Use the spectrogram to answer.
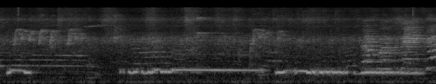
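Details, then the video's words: Pet Barbary dove cooing: a short hoot, then long, steady, low purring notes broken into several phrases, with human voices briefly at the start and end. "Burung puterku manggung"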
